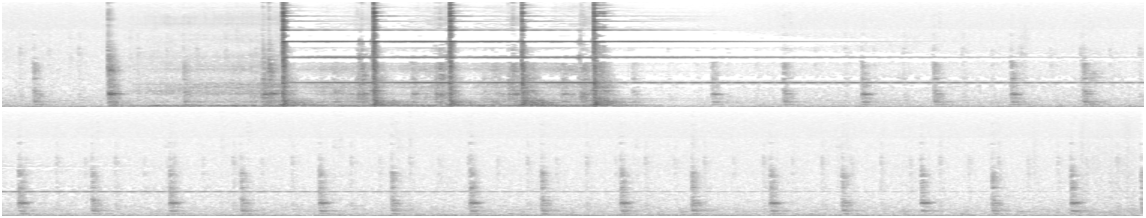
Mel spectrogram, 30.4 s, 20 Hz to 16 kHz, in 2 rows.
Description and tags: my friend Peter's Grand-father clock striking five. Soundman OKM > Sony MD > iRiver H120
clock, machine, strike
